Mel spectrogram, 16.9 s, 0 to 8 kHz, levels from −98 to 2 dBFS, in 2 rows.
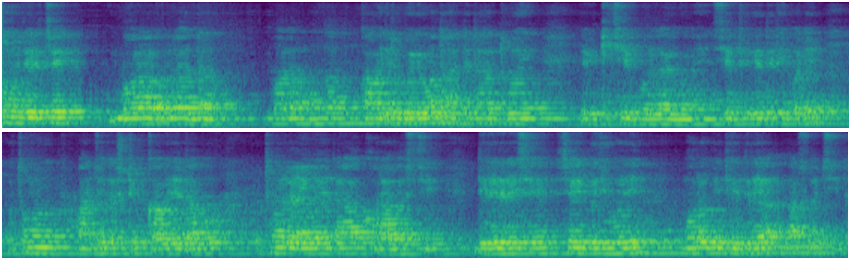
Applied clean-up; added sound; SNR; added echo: neural separator model SepFormer DNS4.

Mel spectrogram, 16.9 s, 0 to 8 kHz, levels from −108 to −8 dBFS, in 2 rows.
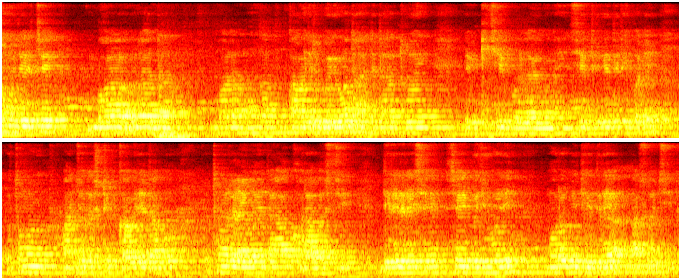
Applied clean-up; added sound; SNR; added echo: none; Accelerating, revving, vroom; 11 dB; reverberation time 1.2 s.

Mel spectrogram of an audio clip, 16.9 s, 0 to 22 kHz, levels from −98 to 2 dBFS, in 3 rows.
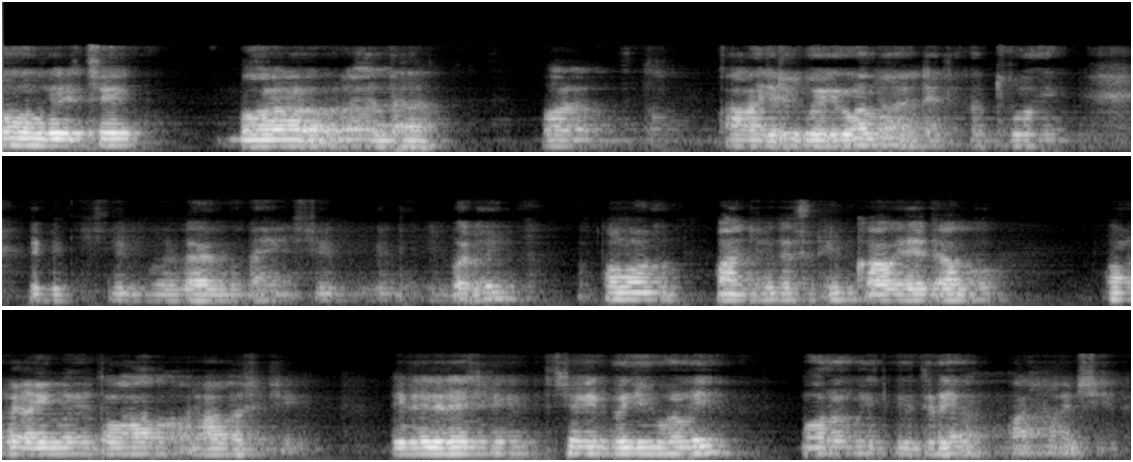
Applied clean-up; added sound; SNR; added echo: neural mask model DeepFilterNet 3.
